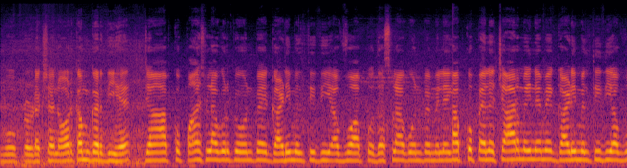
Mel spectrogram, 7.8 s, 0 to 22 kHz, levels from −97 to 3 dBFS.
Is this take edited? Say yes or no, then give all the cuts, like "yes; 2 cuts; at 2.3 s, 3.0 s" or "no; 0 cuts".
yes; 2 cuts; at 1.8 s, 5.6 s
